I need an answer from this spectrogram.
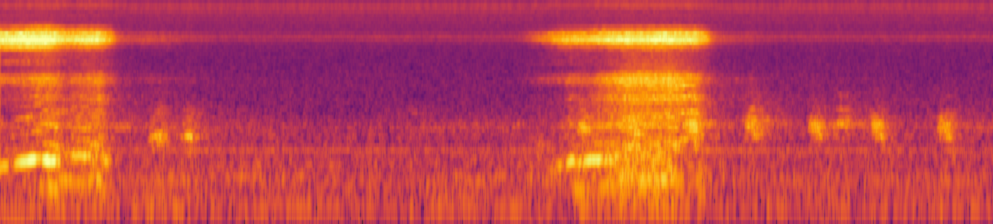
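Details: Sleeping dog on a winter night in Scotland, snoring in slow cycles: a raspy, hissing snore, a quiet pause of about five seconds, then another long wheezy snore followed by soft snuffling breaths.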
